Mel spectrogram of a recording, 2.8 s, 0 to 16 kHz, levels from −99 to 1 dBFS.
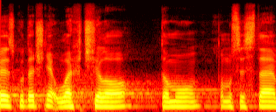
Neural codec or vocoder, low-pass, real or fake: none; 14.4 kHz; real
